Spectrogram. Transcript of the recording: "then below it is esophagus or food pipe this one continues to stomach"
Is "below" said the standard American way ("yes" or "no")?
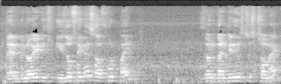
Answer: no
